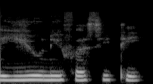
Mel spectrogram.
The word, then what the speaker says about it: university: ini harusnya pakai e Kenapa karena waktu kamu mengucapkan University dalam bahasa Inggris gimana cara mengucap pengucapannya eh University ya dibacanya kan lebih soundnya itu lebih vokal pakai huruf y University ya kan nah jadi karena bunyinya atau soundnya lebih vokal lebih konsonan Sorry lebih konsonan maka di sini kita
